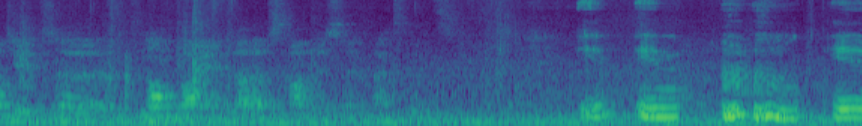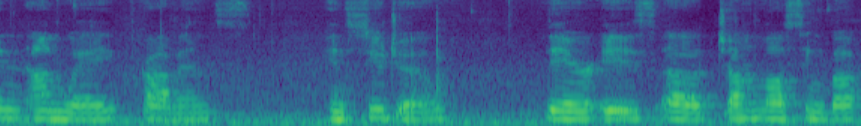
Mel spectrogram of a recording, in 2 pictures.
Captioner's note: clearing throat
